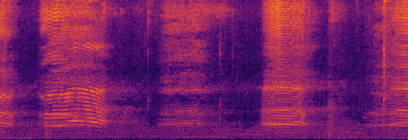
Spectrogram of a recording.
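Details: Perth birds by day give two prominent harsh, drawn-out squawks, separated by a quieter, fainter call in the middle, against a constant hiss of urban background.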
